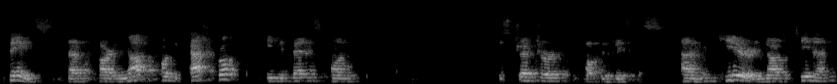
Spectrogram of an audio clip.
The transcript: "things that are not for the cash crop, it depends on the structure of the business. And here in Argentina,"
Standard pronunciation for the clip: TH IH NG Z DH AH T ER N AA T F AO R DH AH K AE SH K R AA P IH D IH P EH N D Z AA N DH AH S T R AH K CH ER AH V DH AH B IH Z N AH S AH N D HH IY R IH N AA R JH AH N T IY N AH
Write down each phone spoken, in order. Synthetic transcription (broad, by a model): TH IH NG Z DH AH T ER N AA T F AO R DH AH K AE SH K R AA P IH D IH P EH N D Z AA N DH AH S T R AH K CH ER AH V DH AH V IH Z AH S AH N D HH IY R IH N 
